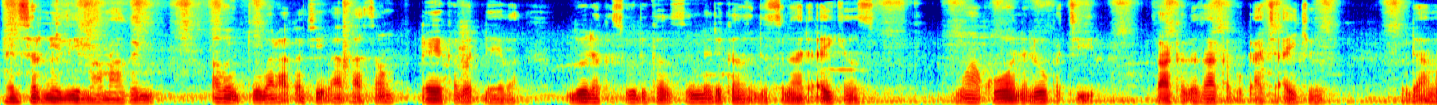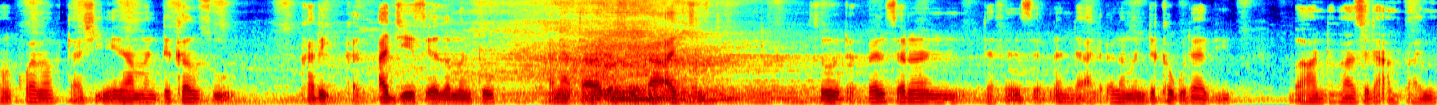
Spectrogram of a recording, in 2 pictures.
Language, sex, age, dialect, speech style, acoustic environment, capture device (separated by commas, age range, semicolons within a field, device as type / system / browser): Hausa, male, 25-34, Nigeria - Kano, excited; happy, appliances; people talking, mobile / Linux / Chrome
